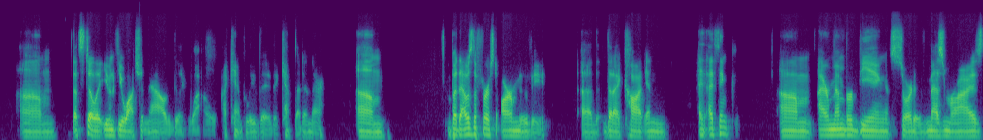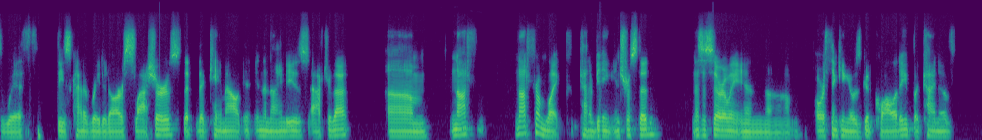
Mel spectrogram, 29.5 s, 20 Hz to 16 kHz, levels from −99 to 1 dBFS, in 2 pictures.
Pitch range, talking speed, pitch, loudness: 90-105 Hz, 170 wpm, 95 Hz, -24 LUFS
